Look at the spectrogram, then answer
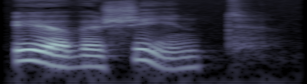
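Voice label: "översynt", Swedish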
